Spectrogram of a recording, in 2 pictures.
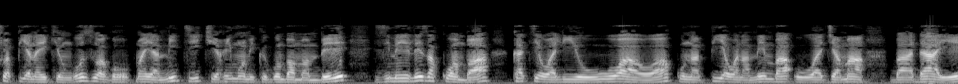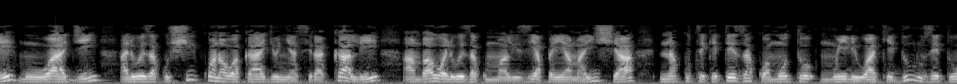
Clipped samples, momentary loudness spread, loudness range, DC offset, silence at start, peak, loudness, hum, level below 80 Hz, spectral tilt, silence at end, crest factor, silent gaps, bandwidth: under 0.1%; 8 LU; 3 LU; under 0.1%; 0 s; 0 dBFS; -16 LUFS; none; -44 dBFS; -6.5 dB/octave; 0 s; 16 dB; none; 6.6 kHz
